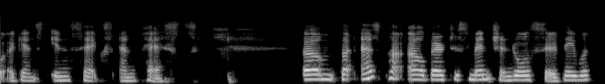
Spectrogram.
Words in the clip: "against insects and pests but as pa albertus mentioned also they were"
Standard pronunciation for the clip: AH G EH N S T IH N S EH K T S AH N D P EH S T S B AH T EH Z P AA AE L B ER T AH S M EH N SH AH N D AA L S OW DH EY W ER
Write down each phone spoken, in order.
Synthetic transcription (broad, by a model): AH G EH N S T IH N S EH K T S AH N P EH S T S B AH T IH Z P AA AE L B ER T AH S M EH N SH AH N D AA L S OW DH EY W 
